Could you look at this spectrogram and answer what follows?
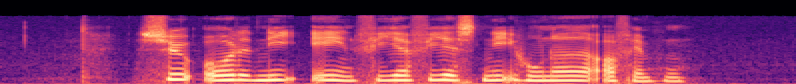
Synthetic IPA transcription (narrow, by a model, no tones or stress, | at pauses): syʊ̰ʔɔ̽ːɾ̥ənḭːe̝̰nfiːɐɒfiɐ̰snḭːɦunɐð̞ˠɒ̽femd̥n̩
